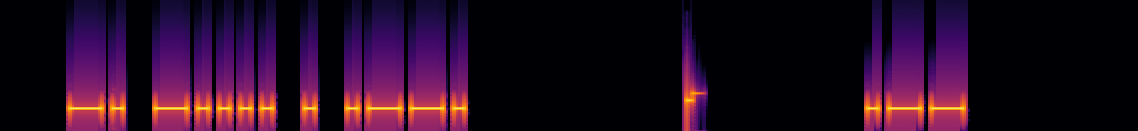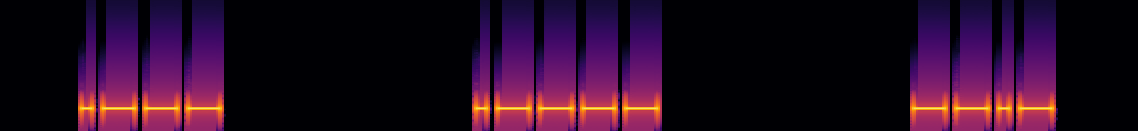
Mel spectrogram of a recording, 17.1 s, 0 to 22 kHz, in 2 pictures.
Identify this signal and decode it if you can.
Morse code, heard as a keyed tone, about 15 wpm, spaced as for 6 wpm, 700 Hz. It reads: N6EP WJ1Q
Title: USA Call Signs - 8x Character Spacing - 15wpm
